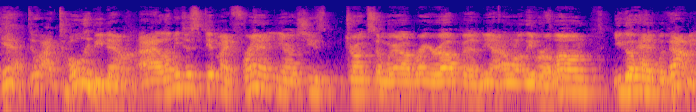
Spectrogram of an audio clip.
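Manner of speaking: usual speaking voice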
